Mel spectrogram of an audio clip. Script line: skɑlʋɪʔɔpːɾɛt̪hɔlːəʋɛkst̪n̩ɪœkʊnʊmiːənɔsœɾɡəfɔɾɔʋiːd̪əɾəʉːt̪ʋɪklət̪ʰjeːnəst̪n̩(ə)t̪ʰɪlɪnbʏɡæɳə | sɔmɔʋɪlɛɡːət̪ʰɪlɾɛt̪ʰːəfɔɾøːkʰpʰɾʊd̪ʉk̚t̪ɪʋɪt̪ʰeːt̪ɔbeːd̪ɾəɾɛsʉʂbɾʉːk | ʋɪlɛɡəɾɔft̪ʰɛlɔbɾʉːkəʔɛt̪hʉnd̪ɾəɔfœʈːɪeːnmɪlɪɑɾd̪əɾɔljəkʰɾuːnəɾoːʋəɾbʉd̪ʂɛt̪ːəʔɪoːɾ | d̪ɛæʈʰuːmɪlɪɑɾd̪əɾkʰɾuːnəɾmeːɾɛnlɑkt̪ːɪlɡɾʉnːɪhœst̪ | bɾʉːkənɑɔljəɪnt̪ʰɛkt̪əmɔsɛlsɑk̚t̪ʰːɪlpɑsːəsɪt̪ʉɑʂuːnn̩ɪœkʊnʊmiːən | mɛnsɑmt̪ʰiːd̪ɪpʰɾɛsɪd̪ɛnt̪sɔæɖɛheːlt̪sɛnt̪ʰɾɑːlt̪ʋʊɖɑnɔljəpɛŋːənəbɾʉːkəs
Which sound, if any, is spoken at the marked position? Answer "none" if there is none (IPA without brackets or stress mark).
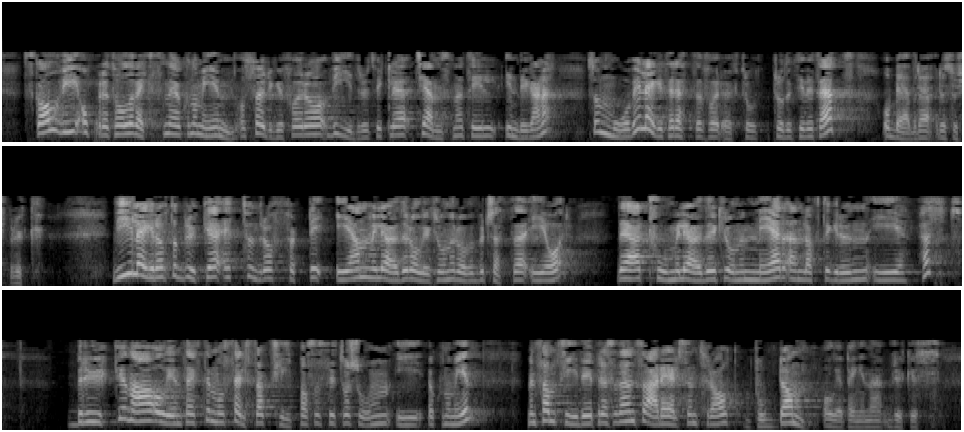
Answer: ə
